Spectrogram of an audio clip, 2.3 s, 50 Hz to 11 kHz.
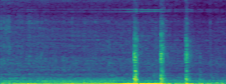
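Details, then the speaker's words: VW Tiguan after swap from 09G/09M automatic to DQ250 DSG, driving in manual mode: revs climb and drop crisply on three instant 1-2-3 upshifts a quarter second apart, each with a sharp exhaust crack; clean, healthy shifts. "I'll put it in manual and I'll slow down here and I'll do like a 1, 2, 3 so you can hear it. The upshifts are literally instant."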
